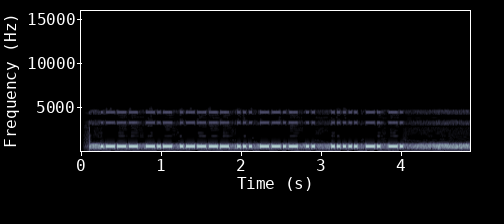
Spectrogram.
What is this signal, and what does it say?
Morse code, heard as a keyed tone, about 33 wpm, 590 Hz. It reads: JK1SQI 5NN
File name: posts / 2015-july-18-0917z-s79hn-21-035mhz-cw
